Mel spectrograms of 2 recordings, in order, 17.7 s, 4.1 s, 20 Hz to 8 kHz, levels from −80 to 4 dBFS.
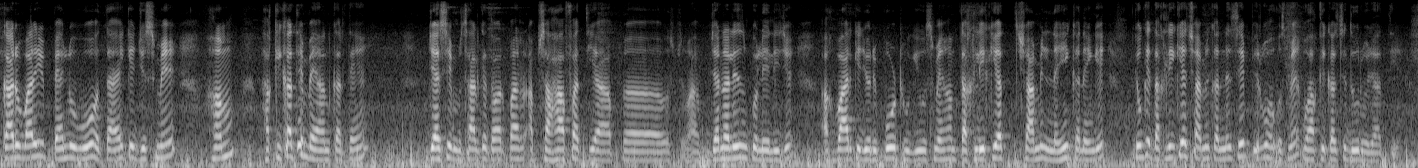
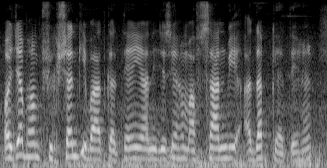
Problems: constant background noise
